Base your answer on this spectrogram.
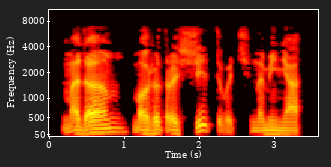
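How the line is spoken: Flat, dispassionate voice. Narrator (Russian): сказал он бесстрастным голосом

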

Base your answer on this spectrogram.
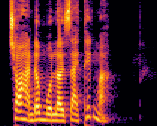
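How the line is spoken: Cold. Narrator (Vietnamese): Mã Bình Nguyên lạnh lùng nói

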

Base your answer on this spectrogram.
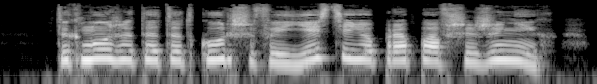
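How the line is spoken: Exclamation. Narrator (Russian): воскликнула Варька

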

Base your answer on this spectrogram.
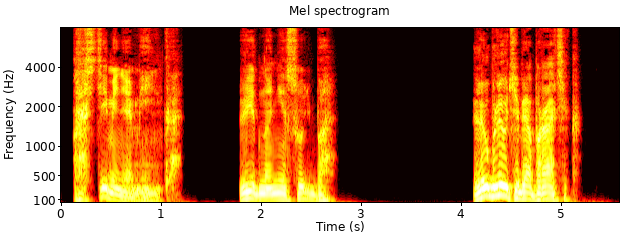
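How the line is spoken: Breathed out. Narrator (Russian): выдохнула Валентина

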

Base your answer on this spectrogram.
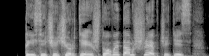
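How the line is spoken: Shouting. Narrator (Russian): крикнул Карл

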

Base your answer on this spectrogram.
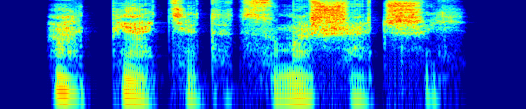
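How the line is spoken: Sighing woman. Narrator (Russian): вздохнула одна из пассажирок

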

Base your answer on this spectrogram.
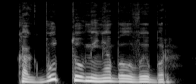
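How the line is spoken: Muttered smirk. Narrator (Russian): хмыкнул он себе под нос

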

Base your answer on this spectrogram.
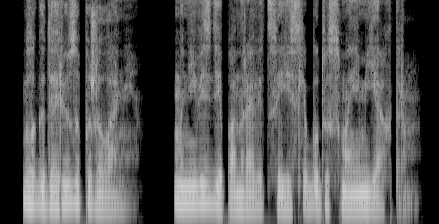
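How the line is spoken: Calm remark. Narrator (Russian): заметила спокойно

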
